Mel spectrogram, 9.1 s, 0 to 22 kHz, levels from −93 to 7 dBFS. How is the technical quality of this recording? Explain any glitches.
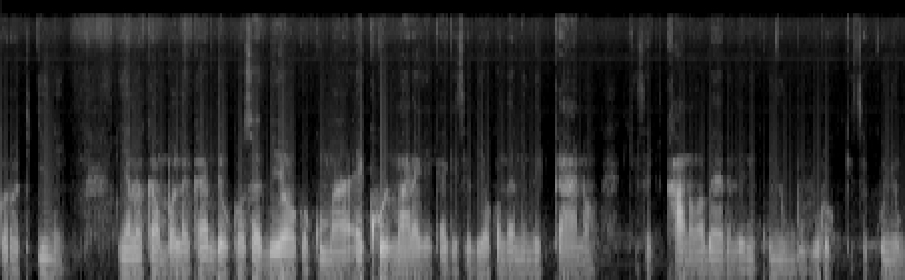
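The quality is held back by one steady glitch. A filter restarted on every block runs through the whole speech clip, resetting its state each time a block starts at about 172 per second, which fits a 256-sample block. Each restart leaves a tiny tick, so together they form a 172 Hz buzz that swells and fades with the loudness of the speech.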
